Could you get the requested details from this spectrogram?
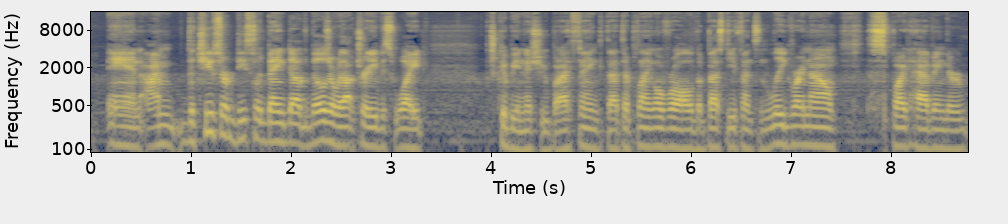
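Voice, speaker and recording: At a very fast pace and fairly low pitch, a man with an American accent speaks with fairly even intonation over noticeable background noise. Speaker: sports podcast host. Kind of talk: solo podcast monologue.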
